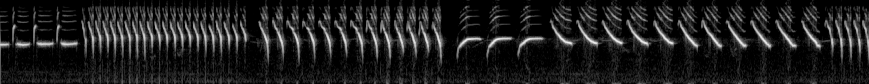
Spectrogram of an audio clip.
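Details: Canary 'cuit cuit' song for teaching young canaries to sing: steady whistles, a rapid trill, then sweeping downslurred notes and short rising whistles, all high and clean.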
